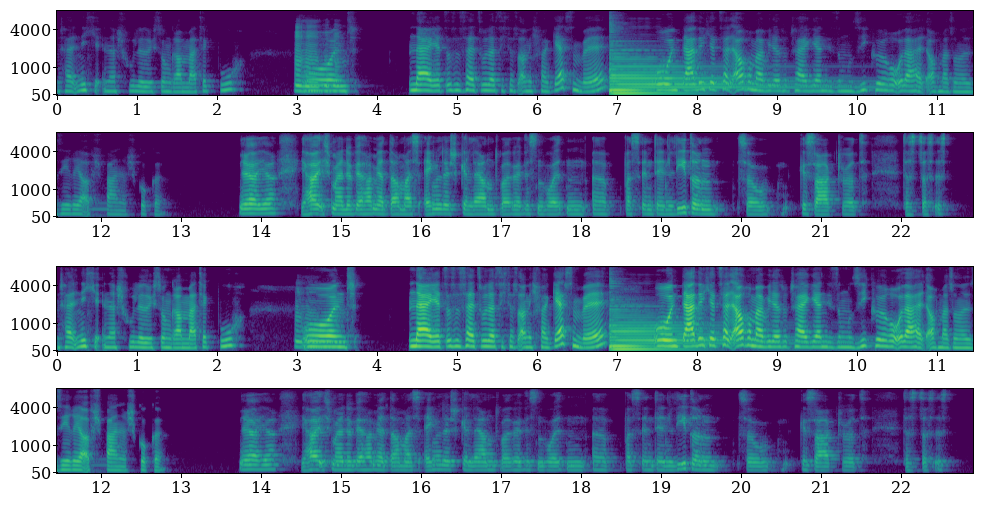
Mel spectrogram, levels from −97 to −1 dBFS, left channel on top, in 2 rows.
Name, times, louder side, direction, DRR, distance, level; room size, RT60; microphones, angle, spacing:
voice 1, 0.0-2.3 3.1-3.7 4.4-6.9 7.4-12.8, right 8 dB, 90° right, 0.3 m, -29 dB
voice 2, 3.0-3.6 13.7-19.7 20.0-20.4 20.7-22.6, left 4 dB, 80° left, 0.9 m, -36 dB
Acoustic guitar, 6.9-9.3, equal, ahead, 0.8 m, -29 dB
8.3 x 4.2 x 6.1 m
head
